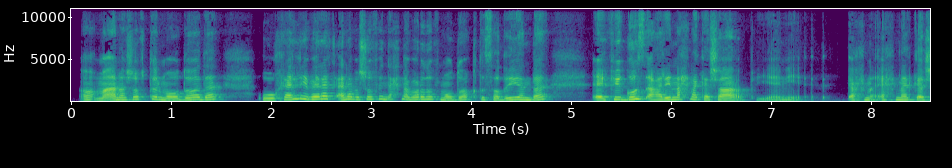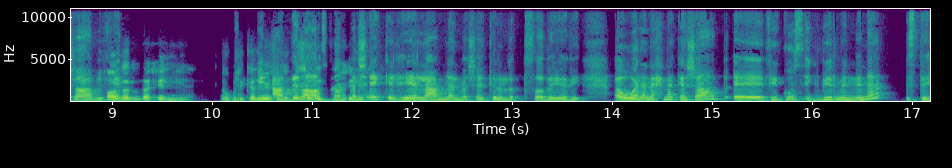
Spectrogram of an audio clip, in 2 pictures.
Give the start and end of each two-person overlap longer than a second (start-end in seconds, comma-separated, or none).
10.2-11.7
